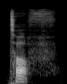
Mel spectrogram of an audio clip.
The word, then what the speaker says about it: tough: pronounce the word correctly the oh ugh in tough is pronounced off like in stuff tough recipe if you have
